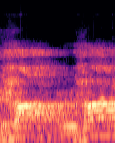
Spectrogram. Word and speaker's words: ढ़ा: इसका उच्चारण होता है, देखिए पहले वाले का उच्चारण हम करेंगे जब ढक्कन वाला तो ढा कहेंगे, और दूसरे का उच्चारण जब मित्रों करेंगे तो इसको हम ढा करेंगे। क्या कहेंगे? ढ़ा कहेंगे। ये हमारा हो गया रा और ये दूसरा वाला हो गया ढ़ा।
